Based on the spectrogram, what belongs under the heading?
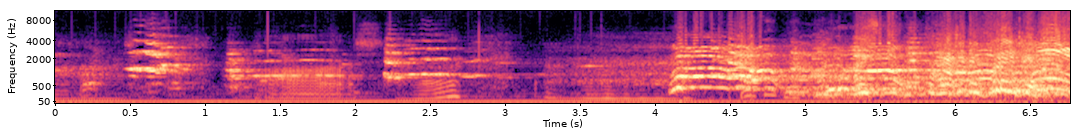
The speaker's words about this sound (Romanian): Am auzit niște șuirături și urlete îngrozitoare și m-am speriat.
